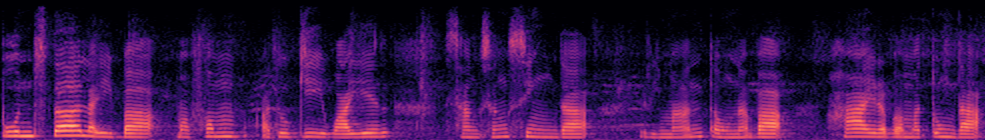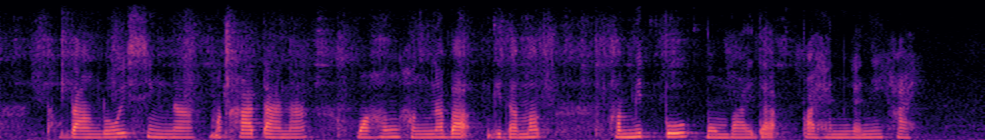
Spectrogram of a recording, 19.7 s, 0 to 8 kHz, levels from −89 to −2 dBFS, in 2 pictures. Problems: background sounds at intervals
